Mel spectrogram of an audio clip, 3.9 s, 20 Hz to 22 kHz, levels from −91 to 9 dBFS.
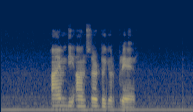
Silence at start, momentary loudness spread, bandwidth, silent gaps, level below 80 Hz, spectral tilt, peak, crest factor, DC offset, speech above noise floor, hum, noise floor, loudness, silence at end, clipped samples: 0.05 s; 23 LU; 9 kHz; none; -70 dBFS; -5 dB/octave; -6 dBFS; 22 dB; under 0.1%; 20 dB; none; -45 dBFS; -25 LUFS; 0 s; under 0.1%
